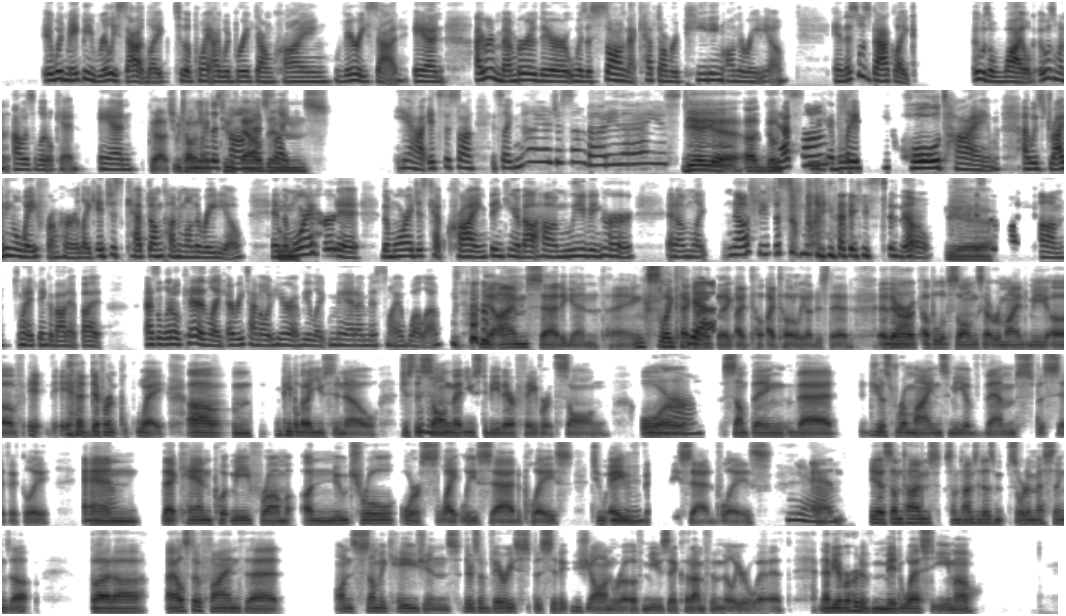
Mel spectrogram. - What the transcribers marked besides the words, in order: singing: "Now you're just somebody that I used to know"; other background noise; tapping; laughing while speaking: "just somebody that I used to know"; laugh; laughing while speaking: "like, I got it"; laughing while speaking: "in a different"
- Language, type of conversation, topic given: English, unstructured, Should I share my sad story in media to feel less alone?
- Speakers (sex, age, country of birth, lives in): female, 20-24, United States, United States; male, 30-34, United States, United States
